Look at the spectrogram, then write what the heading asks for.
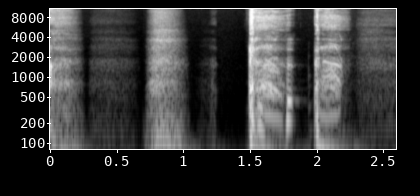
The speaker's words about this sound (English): Each of those coughs hurts you. Like, it's painful. Don't strain yourself.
